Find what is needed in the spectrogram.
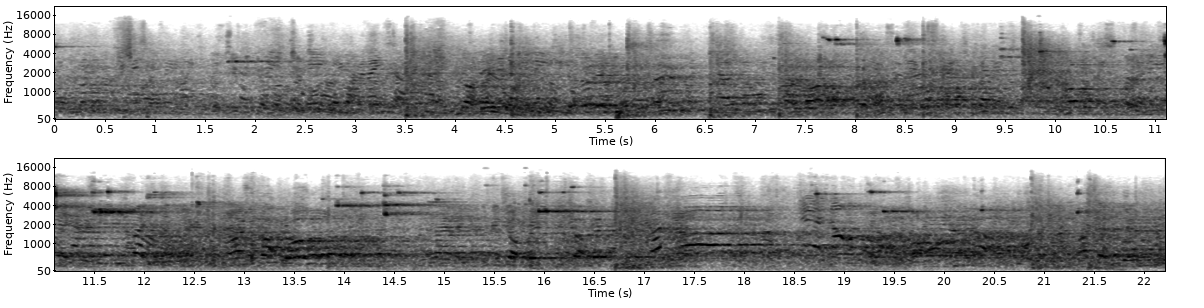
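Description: Basketball game in a large indoor sports hall: a ball bouncing on the court, many short high squeaks of players' shoes on the floor, and indistinct shouting voices, all echoing in the hall.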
